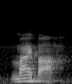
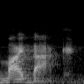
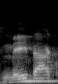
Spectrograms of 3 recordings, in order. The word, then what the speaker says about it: Maybach: Maiba. And yes, that particular word is what Americans think is the luxury brand car called Maybach or Maybach.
